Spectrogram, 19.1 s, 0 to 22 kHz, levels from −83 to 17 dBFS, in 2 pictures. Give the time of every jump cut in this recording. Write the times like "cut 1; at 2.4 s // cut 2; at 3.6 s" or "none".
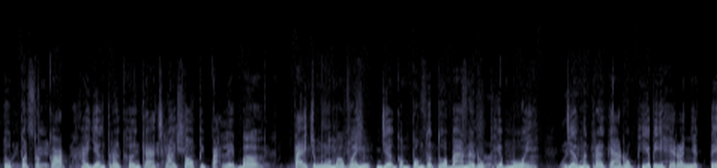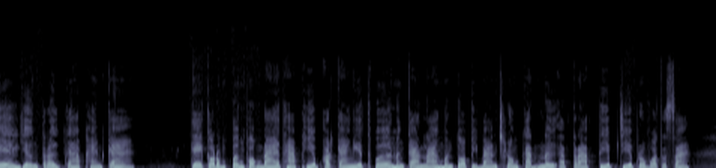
cut 1; at 8.7 s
